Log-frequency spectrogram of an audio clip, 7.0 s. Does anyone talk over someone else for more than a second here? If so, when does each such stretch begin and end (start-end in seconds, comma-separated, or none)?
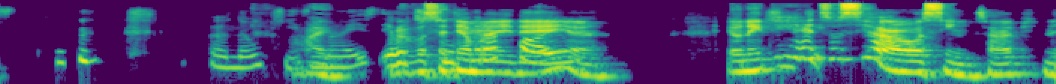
1.9-3.9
